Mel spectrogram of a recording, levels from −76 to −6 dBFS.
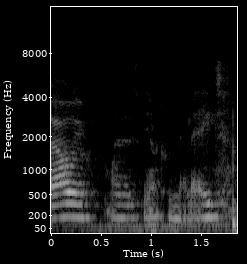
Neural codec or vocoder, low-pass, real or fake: codec, 16 kHz, 4 kbps, X-Codec, WavLM features, trained on Multilingual LibriSpeech; 7.2 kHz; fake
